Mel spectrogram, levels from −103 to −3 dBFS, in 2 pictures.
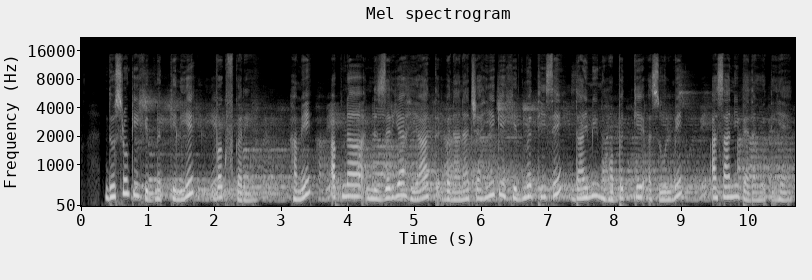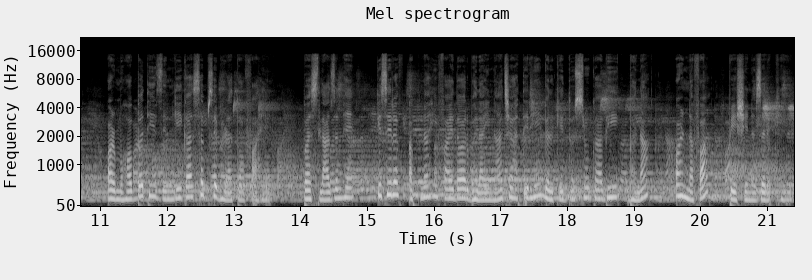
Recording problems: echo of what is said; strong; throughout; 380 ms later, 8 dB below the speech

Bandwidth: 14.5 kHz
